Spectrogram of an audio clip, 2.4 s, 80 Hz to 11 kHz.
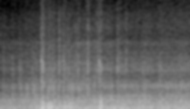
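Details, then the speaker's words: Hurley Mini Swell electric mini bike at full throttle with pedal assist, climbing a gravel hill at almost 10 mph: uneven rattling clatter from the undamped spring-only front forks topping out. "and that is the fork topping out this fork like i say you can bottom it out just by pressing your weight on it"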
